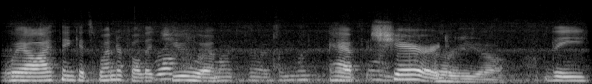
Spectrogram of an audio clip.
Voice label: Oral history with 74 year old white male Mesa County City Colorado, american english dialect recordings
